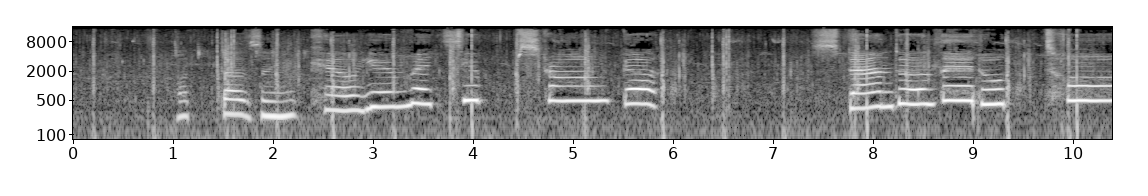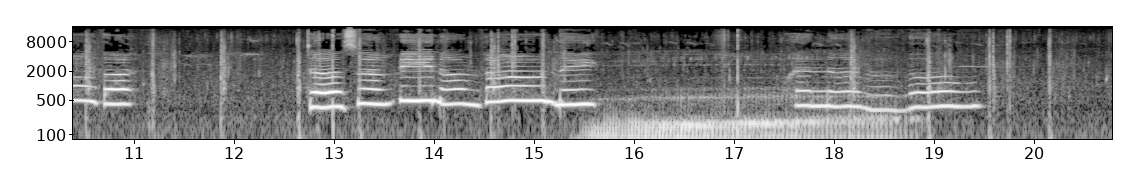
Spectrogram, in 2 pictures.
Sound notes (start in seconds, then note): 0.0 quiet footsteps; 1.5 sotto voce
